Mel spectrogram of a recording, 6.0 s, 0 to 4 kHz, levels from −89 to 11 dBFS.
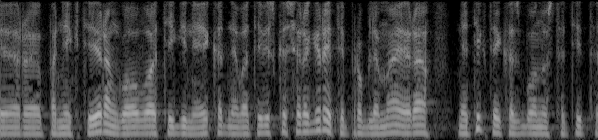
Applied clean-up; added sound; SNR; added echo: none; none; none; none.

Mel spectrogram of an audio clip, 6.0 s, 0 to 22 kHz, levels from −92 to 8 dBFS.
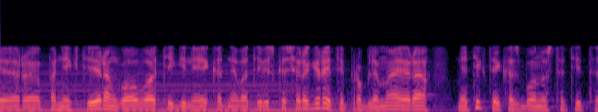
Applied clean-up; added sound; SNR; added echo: none; Bowed string instrument; 15 dB; none.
